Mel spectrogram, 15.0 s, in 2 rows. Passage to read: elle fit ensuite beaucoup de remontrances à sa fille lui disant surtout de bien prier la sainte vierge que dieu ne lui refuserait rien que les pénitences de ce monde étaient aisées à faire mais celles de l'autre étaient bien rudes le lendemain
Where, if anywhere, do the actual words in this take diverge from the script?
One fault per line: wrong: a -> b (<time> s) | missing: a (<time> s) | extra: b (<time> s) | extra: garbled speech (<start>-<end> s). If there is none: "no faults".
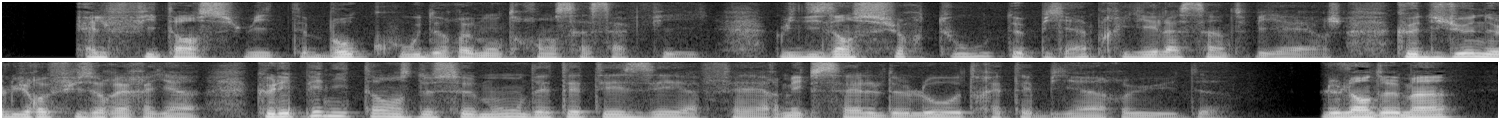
no faults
